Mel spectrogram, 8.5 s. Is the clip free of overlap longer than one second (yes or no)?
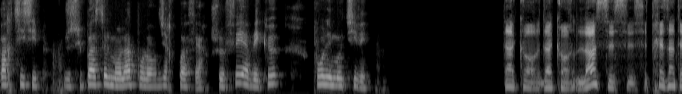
yes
